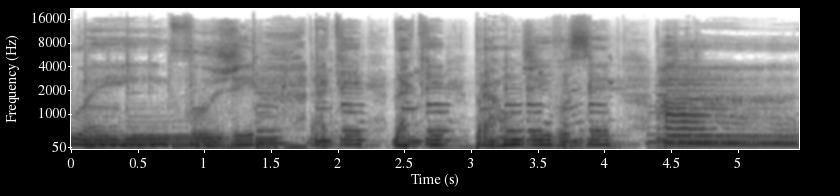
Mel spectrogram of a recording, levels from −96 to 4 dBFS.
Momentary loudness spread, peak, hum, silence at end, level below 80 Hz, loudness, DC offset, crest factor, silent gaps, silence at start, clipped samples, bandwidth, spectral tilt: 5 LU; -4 dBFS; none; 0 s; -36 dBFS; -17 LUFS; under 0.1%; 12 dB; none; 0 s; under 0.1%; 18 kHz; -5.5 dB/octave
